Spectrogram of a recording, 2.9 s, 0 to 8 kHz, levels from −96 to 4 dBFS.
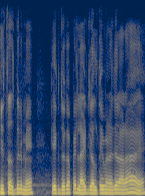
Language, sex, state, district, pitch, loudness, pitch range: Hindi, male, Jharkhand, Garhwa, 140 Hz, -17 LUFS, 135-150 Hz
